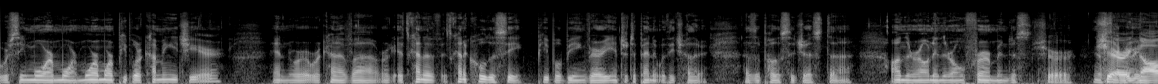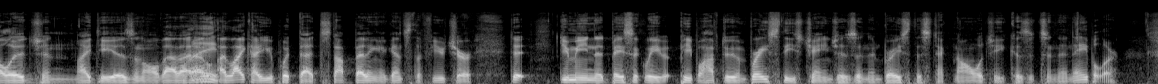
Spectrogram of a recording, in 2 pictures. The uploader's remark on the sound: Live Broadcast at the The IPBC IGNITE Conference.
